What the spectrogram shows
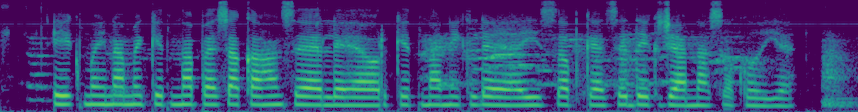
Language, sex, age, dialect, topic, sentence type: Magahi, female, 18-24, Southern, banking, question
